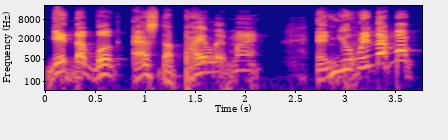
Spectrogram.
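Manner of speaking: put-on high strained Mexican accent. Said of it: "Why is your Mexican voice someone under immense physical strain".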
